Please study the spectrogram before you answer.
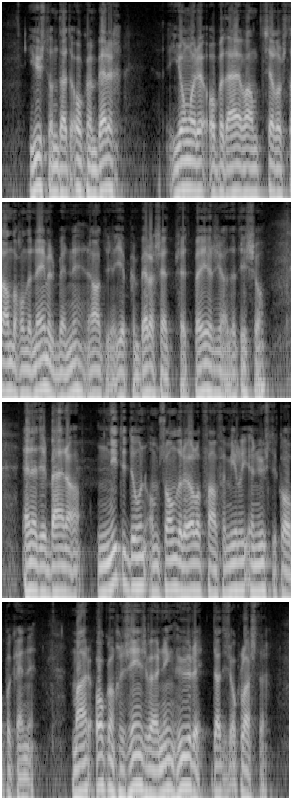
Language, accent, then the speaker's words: Dutch; Den Burg, North Holland, Netherlands; In 1991 ben ik geboren aan de Burg en ik ben altijd aan de Burg blijven wonen. Wel heb ik 2 jaar in een studentenhuis in Haarlem gewoond voor een studie aan het CIO's.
